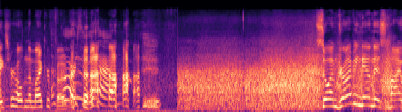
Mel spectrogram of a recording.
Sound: laughs

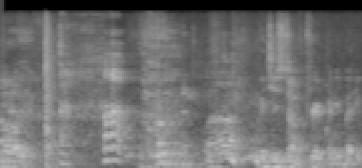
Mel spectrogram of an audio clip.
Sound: laughing; murmurs

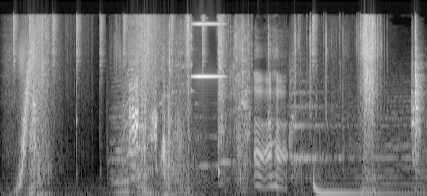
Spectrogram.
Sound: laughing

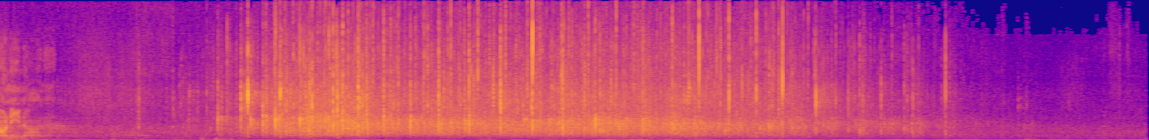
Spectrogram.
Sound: applause

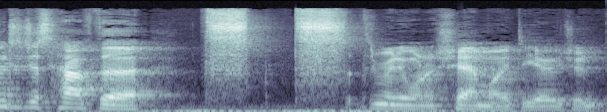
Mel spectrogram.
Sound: aerosol spraying impersonation

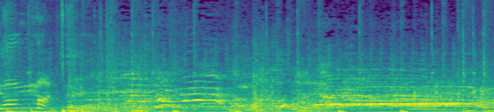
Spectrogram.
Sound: crowd cheers

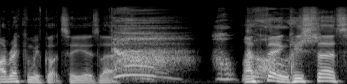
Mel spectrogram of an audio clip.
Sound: gasping

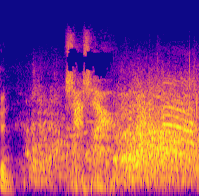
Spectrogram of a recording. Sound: whispering; audience laughs

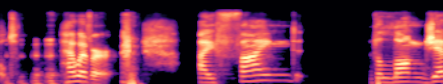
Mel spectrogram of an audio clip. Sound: laughs

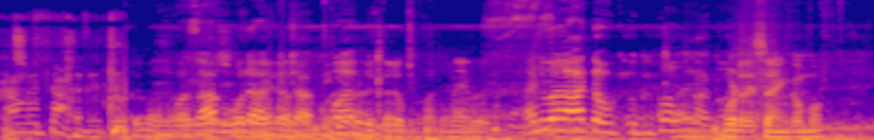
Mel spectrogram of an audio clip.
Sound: men speaking foreign language

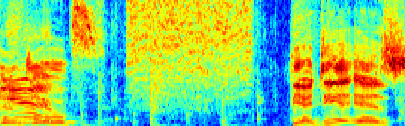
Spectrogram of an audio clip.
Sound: spraying

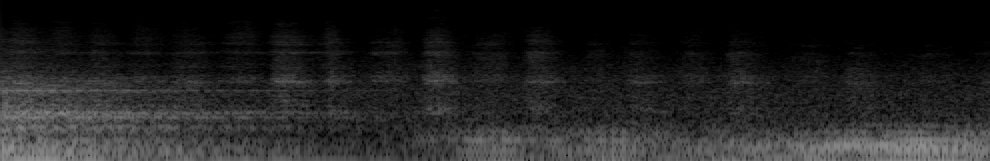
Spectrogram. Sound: heavy breaths

